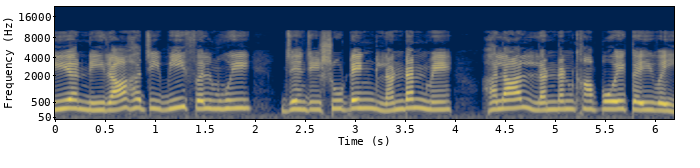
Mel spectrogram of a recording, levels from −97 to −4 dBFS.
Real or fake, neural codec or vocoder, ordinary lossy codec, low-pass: real; none; none; 9.9 kHz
